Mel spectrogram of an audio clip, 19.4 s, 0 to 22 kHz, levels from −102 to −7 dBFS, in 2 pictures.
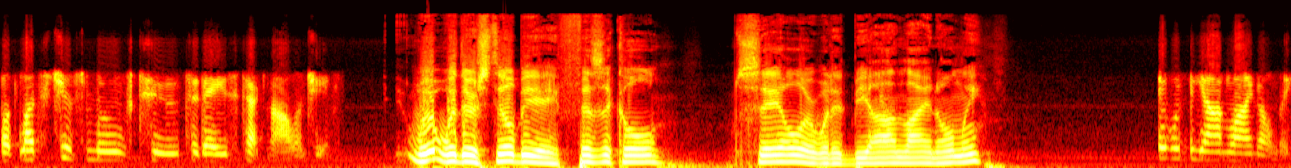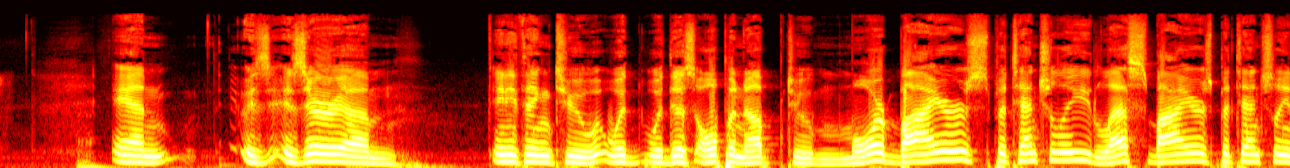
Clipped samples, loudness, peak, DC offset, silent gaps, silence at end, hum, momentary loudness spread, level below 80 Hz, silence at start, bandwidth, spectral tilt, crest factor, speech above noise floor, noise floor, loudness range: under 0.1%; -11 LUFS; 0 dBFS; under 0.1%; none; 0 s; none; 18 LU; -32 dBFS; 0 s; 15.5 kHz; -7 dB/octave; 12 dB; 48 dB; -60 dBFS; 8 LU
